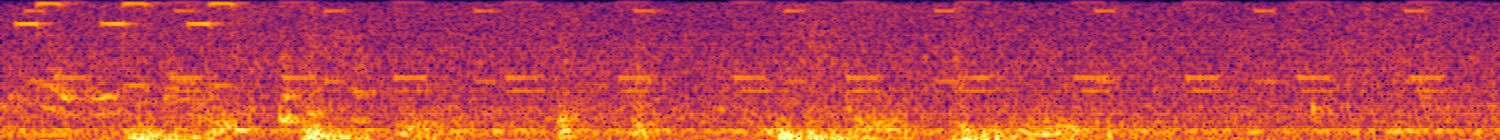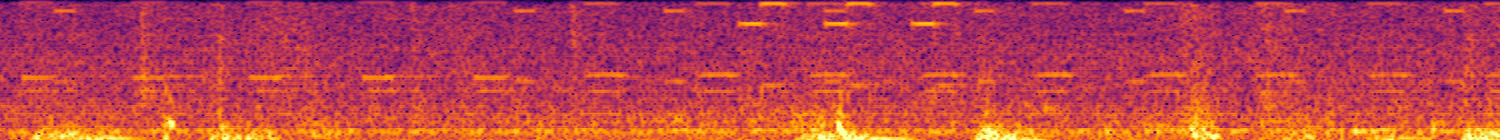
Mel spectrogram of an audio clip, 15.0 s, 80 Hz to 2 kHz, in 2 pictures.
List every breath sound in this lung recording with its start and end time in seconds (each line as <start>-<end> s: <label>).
0.52-1.32 s: inhalation
1.32-1.96 s: exhalation
3.81-4.71 s: inhalation
4.72-5.50 s: exhalation
7.61-8.27 s: inhalation
7.61-8.27 s: crackles
8.29-8.97 s: exhalation
11.35-12.34 s: inhalation
12.33-12.87 s: exhalation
